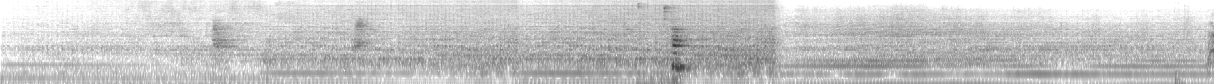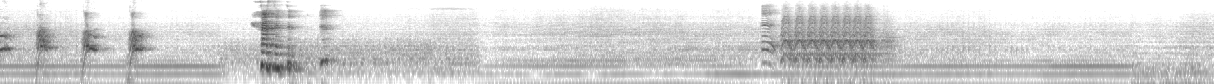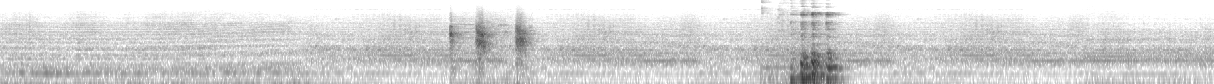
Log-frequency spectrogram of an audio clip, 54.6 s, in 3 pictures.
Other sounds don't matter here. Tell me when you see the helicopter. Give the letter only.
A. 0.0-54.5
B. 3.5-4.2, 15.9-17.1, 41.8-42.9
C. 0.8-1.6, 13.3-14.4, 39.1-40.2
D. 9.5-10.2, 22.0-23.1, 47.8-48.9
A.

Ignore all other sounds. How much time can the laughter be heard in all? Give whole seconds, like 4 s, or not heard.
3 s.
